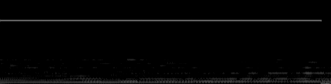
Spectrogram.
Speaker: this is an idea of what my tantis sounds like here is an 8,000 Hertz tone and this noise is constantly playing inside my head at different intensities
